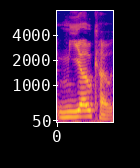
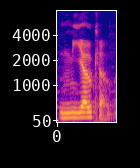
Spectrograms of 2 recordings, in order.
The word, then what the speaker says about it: Miyoko: And Miyoko, that's how you pronounce it, my dear locomotor. It's Miyoko, okay?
